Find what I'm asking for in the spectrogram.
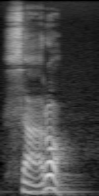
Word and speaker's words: sarò: Come vedete, sopra la lettera O c'è l'accento, quindi non possiamo pronunciare questa parola sarò, ma devo dire sarò.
